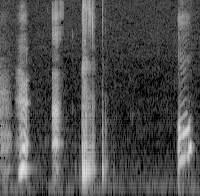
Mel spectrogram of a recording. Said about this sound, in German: Oh nein, du hast schon wieder gepupst.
